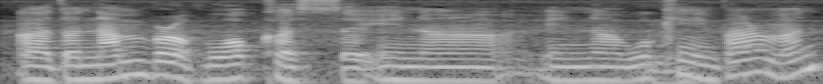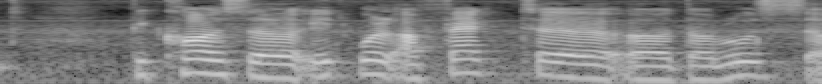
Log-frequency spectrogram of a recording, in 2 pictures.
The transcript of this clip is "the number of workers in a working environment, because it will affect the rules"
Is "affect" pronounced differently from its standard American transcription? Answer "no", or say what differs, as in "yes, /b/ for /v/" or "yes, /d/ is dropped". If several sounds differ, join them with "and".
no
